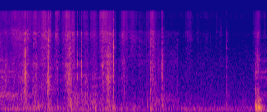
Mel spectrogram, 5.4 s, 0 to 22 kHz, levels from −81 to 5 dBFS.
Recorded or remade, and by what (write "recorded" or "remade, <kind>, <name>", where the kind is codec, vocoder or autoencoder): recorded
